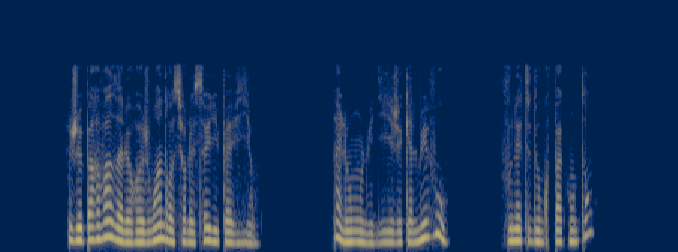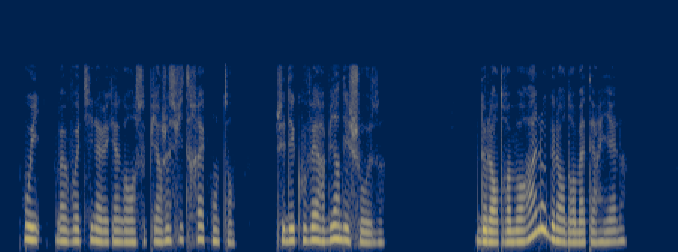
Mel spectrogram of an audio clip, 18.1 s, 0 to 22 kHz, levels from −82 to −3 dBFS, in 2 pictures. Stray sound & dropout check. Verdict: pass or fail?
pass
